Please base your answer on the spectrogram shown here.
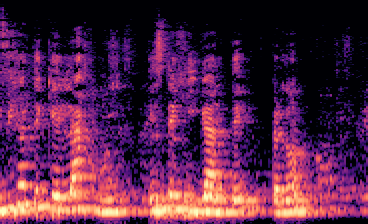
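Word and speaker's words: Lajmi: Y fíjate que Lahmi, este gigante, se escribe L-A-J-M-I, Lahmi.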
